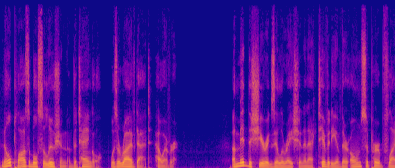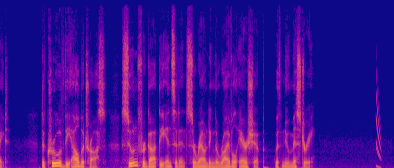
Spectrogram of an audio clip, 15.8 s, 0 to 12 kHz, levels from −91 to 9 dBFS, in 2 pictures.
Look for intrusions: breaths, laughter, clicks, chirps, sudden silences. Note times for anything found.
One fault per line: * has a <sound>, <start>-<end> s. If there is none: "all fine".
* has a chirp, 15.4-15.5 s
